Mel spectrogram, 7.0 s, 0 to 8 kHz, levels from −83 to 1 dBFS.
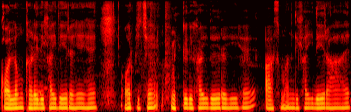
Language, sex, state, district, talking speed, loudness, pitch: Hindi, male, Uttar Pradesh, Etah, 155 wpm, -32 LUFS, 120 Hz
